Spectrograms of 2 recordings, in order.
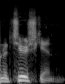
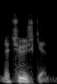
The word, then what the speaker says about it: Nichushkin: Oh, Nichushkin. I did spell that right. Or so this. Okay. Okay. So in the notes, I spelled it wrong the first time. Second. Nichushkin.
